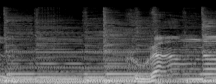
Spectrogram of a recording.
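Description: Acoustic guitar strummed as accompaniment to a song, with a sung note sliding briefly past the middle.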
